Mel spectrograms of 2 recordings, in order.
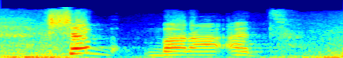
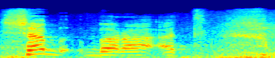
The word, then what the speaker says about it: شب براءت: شب براءت، یہ اس کا صحیح تلفظ ہے. شب براءت.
